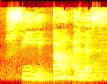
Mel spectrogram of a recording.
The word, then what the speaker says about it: calf: CA, LF, ulf, calf, calf, calf. Here L is silent.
